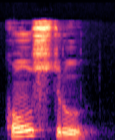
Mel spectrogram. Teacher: Perceba que a sílaba tônica já é a penúltima.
